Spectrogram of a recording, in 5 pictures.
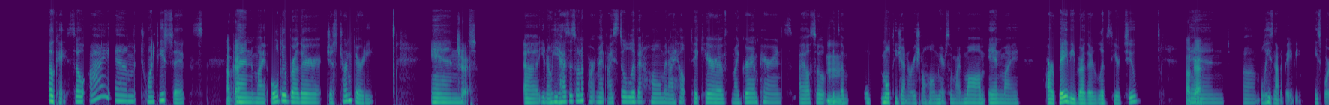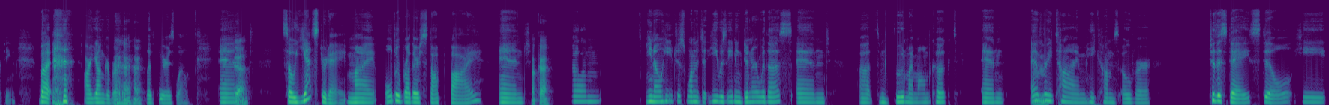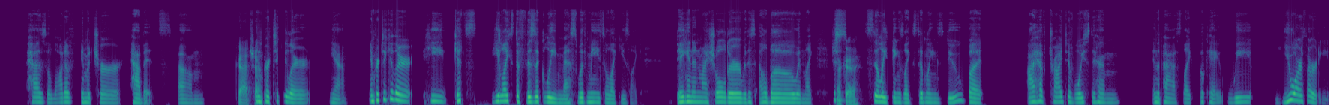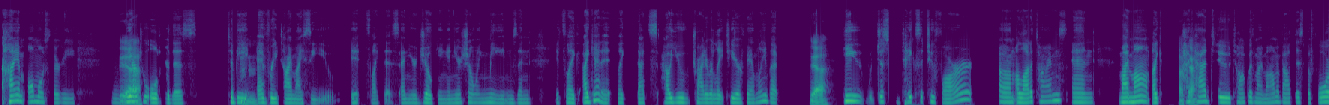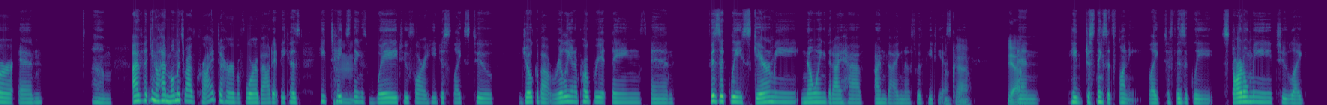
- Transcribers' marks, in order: chuckle; tapping
- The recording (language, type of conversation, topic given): English, advice, How can I address ongoing tension with a close family member?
